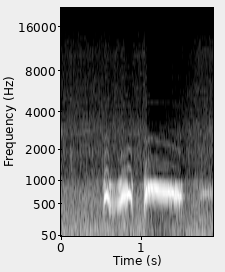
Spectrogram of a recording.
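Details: Single phrase of a spotted dove lure call for wild doves: two quick, bent coos followed by one longer, smooth, level coo.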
